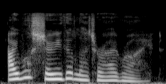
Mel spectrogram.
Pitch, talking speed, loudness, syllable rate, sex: 210 Hz, 290 wpm, -15 LUFS, 6.7 syllables/s, female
